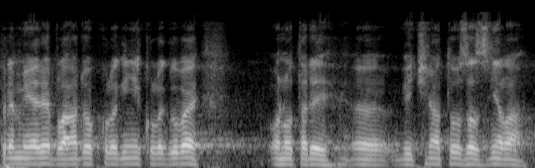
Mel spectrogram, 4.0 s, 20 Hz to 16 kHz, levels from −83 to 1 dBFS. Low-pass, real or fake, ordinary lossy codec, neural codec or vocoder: 9.9 kHz; real; Opus, 16 kbps; none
